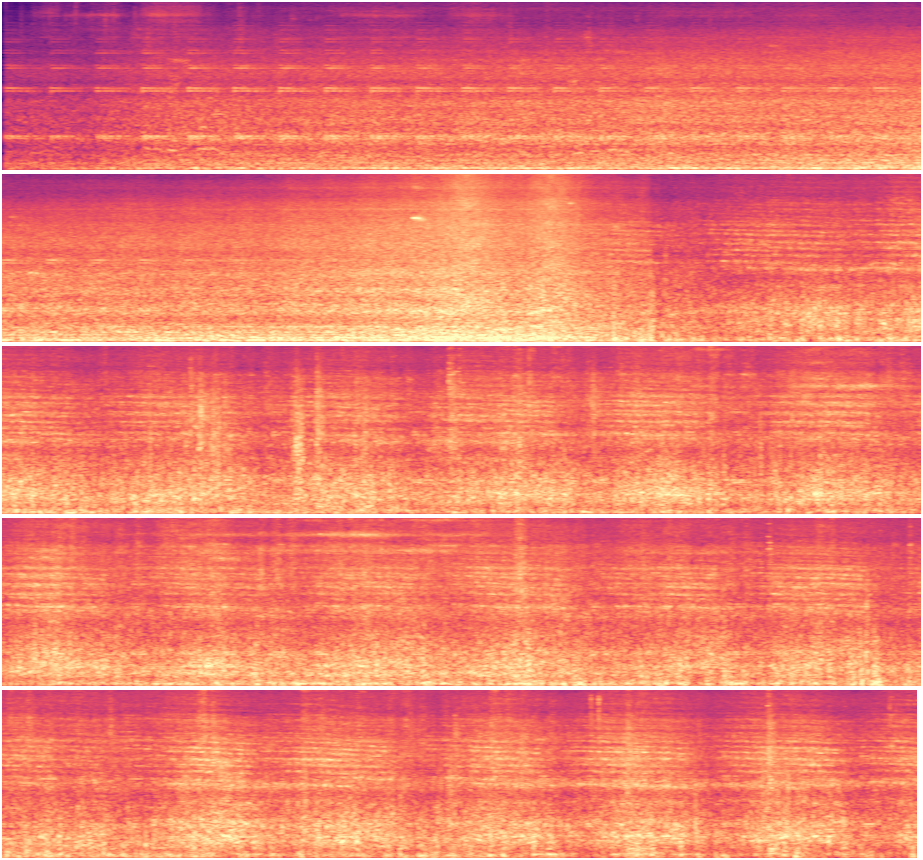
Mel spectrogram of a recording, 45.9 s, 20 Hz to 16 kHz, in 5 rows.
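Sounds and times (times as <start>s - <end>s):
crossing warning bell: 0.0s - 11.4s
train passing: 0.0s - 45.9s.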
